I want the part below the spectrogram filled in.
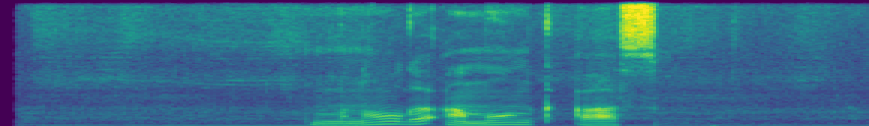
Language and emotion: Russian, neutral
